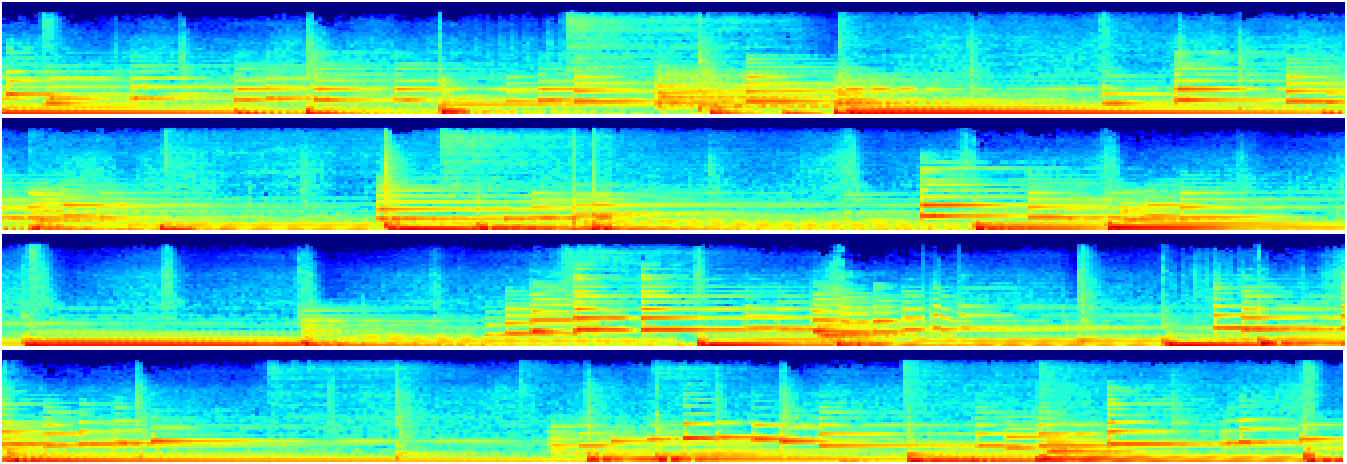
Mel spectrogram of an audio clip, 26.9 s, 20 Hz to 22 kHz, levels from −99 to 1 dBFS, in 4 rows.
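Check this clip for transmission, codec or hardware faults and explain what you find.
Chunks out of order occur twice, from 9.57 to 9.75 s and from 18.02 to 18.20 s. Each time, a block of about 93 ms plays one slot late, after the block that should follow it. There are three hard joins and the sound briefly jumbles. Unlike a dropout or a repeated buffer, nothing is missing and nothing is duplicated. The same material just plays in swapped order.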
